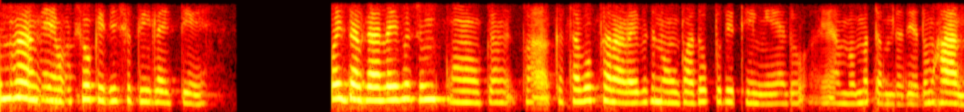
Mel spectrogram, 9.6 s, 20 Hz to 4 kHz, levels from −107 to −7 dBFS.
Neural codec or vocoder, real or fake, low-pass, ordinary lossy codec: none; real; 3.6 kHz; none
